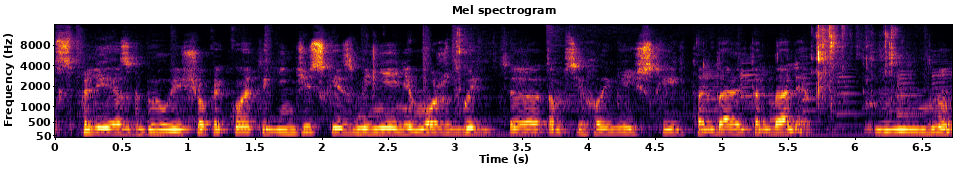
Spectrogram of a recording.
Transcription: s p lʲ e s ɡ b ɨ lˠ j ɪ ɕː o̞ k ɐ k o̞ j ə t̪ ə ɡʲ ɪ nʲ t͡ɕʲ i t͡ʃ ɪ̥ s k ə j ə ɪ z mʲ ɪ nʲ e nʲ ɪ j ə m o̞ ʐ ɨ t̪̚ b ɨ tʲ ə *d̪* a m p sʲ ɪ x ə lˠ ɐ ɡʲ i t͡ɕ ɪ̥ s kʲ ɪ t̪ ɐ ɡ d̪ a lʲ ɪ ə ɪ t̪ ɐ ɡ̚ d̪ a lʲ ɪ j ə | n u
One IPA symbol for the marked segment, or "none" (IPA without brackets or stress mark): t̪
